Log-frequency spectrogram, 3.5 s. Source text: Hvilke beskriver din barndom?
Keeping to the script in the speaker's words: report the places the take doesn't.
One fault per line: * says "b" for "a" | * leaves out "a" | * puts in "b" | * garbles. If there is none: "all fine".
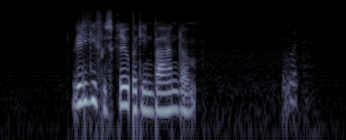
all fine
